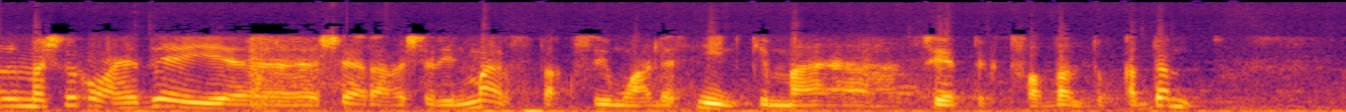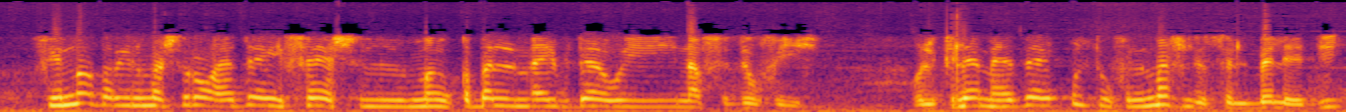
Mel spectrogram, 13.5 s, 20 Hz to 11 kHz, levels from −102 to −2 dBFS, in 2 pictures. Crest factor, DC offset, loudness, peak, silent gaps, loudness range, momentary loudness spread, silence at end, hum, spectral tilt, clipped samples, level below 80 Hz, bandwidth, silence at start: 14 dB; under 0.1%; -17 LUFS; -2 dBFS; none; 2 LU; 7 LU; 0 s; none; -5.5 dB/octave; under 0.1%; -34 dBFS; 10.5 kHz; 0 s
